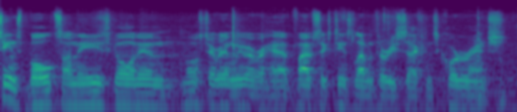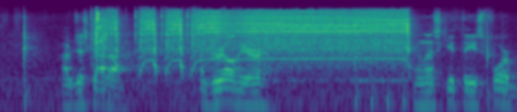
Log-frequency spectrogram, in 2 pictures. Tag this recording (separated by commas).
Speech, inside a small room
